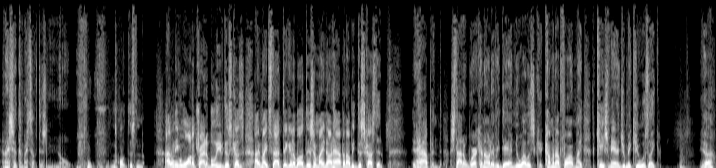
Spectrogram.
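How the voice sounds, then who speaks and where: A middle-aged man with a thick Boston accent talks in a fairly high voice. He recounts his stories animatedly, slipping into other people's voices and padding his lines with fillers. The recording is dry and close, with little room sound. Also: fast, no room sound. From East Boston, USA. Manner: animated storyteller acting out dialogue, frequent fillers. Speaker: guest, former prisoner. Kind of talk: podcast interview storytelling.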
